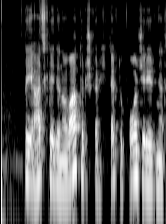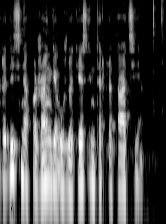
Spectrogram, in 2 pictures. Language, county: Lithuanian, Šiauliai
